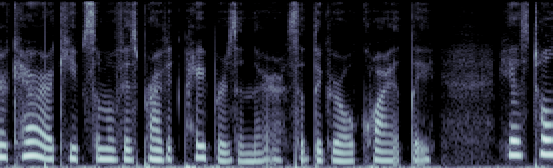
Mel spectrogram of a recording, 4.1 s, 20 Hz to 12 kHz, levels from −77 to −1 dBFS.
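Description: A speech recording carrying two DC steps, at 0.34 s and 2.21 s, each a sudden zero-line jump of about -12 dBFS that then decays through a 20 Hz high-pass, so it lands as a low thump or click, with the speech continuing uninterrupted.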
